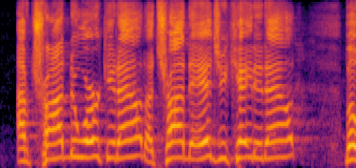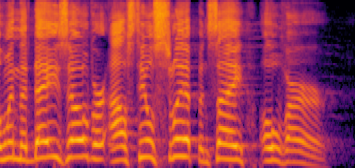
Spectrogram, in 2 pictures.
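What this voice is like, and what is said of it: Appalachian accent. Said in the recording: “I have an Appalachian accent attached to me”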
